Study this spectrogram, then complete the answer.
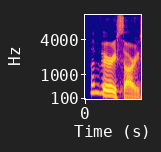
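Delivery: high, apologetic little engine; a small sorry engine voice. A narrator's reading. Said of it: "said the little yellow engine".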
